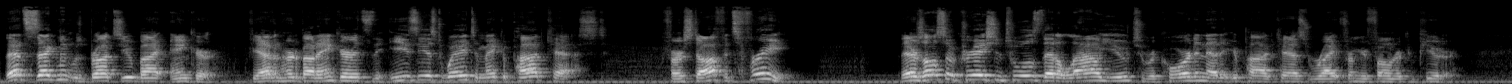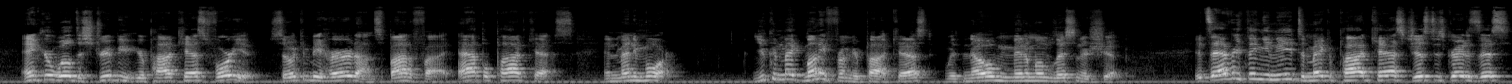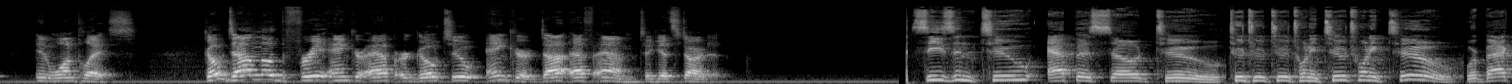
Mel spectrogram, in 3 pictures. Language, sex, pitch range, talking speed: English, male, 130-185 Hz, 150 wpm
